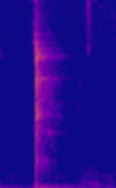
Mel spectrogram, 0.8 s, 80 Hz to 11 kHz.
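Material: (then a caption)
Steel. A single flick or tap on the prongs of an ASR metal three-prong flash hider mounted on an MK18 rifle gives one short, sharp click that dies away almost at once. The prongs are cut to different lengths, which stops the ring common to three-prong flash hiders and leaves only a solid, dull thud.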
